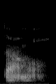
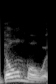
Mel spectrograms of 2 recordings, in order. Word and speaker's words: Domo: And it's like, but I just told you it's Damo. Why are you dropping So the O? it's not Domo, it's Damo. Damo.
